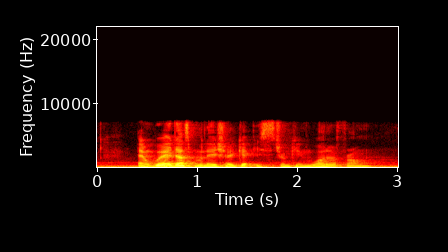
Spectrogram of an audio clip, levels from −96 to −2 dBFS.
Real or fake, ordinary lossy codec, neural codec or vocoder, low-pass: real; none; none; 7.2 kHz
